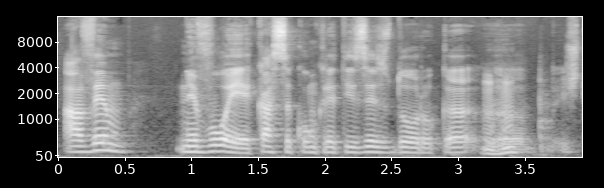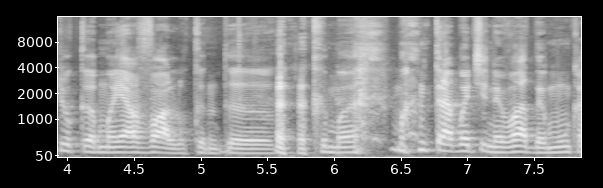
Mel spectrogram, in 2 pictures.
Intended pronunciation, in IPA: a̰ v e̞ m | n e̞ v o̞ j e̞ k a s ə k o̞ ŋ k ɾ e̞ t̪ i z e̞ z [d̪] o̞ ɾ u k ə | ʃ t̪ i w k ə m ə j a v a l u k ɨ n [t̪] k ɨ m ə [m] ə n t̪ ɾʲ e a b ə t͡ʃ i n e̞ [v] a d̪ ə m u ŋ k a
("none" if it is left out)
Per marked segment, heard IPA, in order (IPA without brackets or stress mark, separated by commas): d̪, d̪, m, v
